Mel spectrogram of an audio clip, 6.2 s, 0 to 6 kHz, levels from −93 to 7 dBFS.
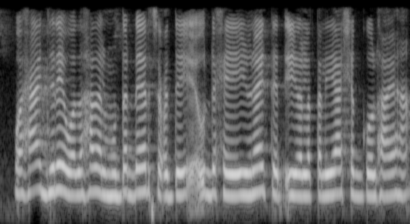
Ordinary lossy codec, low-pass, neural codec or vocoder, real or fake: MP3, 48 kbps; 5.4 kHz; none; real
